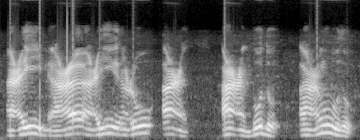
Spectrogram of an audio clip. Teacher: നാവിന്റെ തൊണ്ടയുടെ മധ്യഭാഗത്തുനിന്നാണ് ഐൻ എന്നുള്ള അക്ഷരം പുറപ്പെടുന്നത്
